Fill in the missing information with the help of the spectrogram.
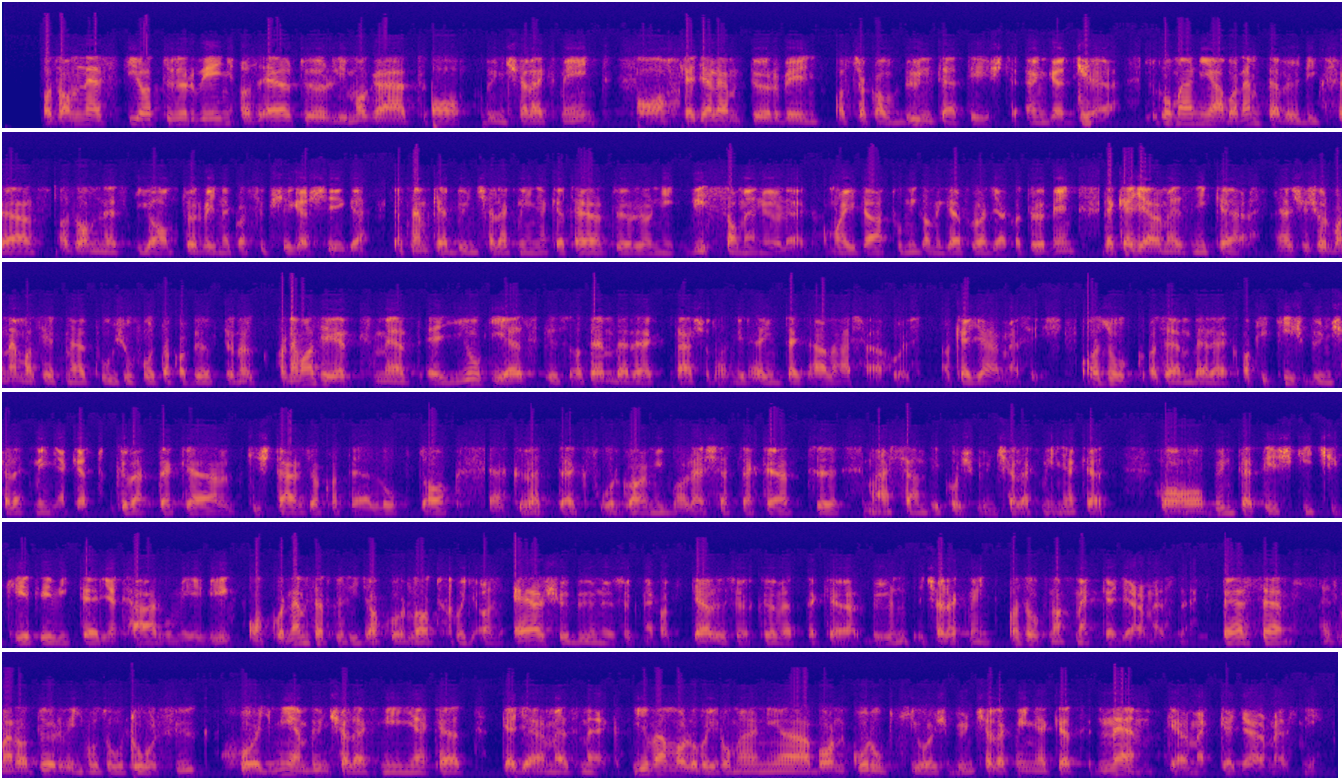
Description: Az amnesztia vagy megkegyelmezés nem oldja meg a romániai börtönök túlzsúfoltságának kérdését, szükség van új büntetés-végrehajtási intézetek építésére – véli Frunda György ügyvéd, aki azt is elmondta szerkesztőségünknek, hogy újabb büntetéseket róhat ki az Emberi Jogok Európai Bírósága a fegyházakban uralkodó állapotok miatt. Frunda Györgyöt hallják.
